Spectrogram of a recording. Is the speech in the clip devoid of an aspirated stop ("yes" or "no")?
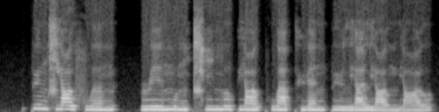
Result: no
